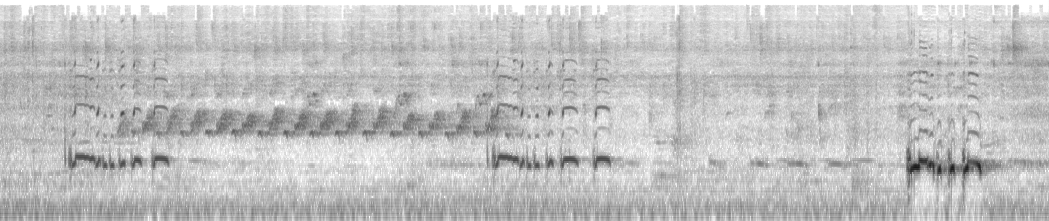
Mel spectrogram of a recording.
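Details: Local zebra dove, singing loudly with a big voice, used as a lure so other doves sing quickly; a long trilled phrase, a shorter one, then a brief bubbling coo near the end over low background hum.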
